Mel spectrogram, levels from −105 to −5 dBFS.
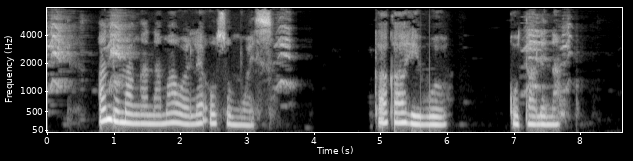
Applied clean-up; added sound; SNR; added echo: neural mask model RNNoise.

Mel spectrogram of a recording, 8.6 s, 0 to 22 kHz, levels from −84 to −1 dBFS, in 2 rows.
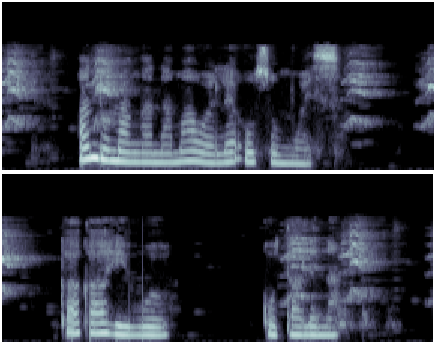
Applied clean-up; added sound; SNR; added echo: none; Bird vocalization, bird call, bird song; 10 dB; none.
